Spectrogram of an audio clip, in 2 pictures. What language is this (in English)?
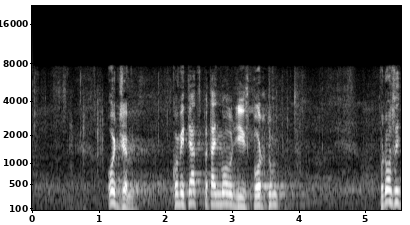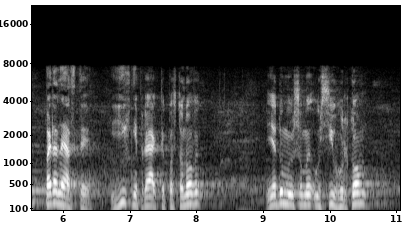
Ukrainian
